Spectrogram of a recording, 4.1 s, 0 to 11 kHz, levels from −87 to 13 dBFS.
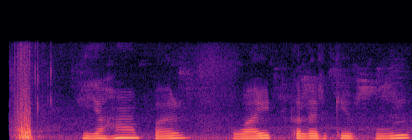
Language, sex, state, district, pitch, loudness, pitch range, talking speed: Hindi, female, Madhya Pradesh, Katni, 180 Hz, -16 LUFS, 175-195 Hz, 85 wpm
